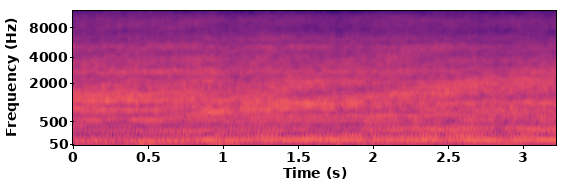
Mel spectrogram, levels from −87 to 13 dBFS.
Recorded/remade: remade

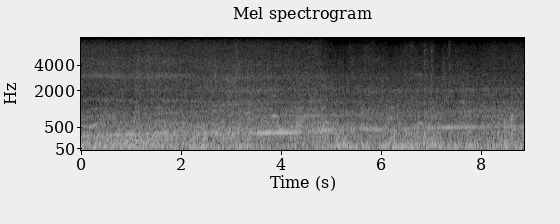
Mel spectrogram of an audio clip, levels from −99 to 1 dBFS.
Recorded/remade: recorded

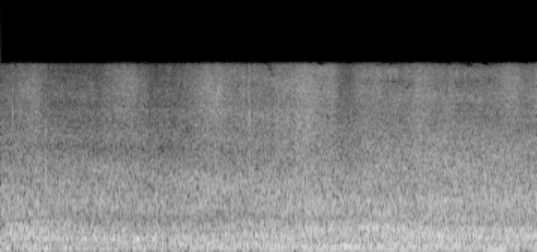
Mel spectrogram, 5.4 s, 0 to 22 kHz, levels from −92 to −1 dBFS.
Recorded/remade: recorded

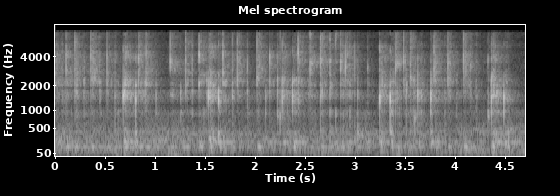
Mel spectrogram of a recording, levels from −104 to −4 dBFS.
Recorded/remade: remade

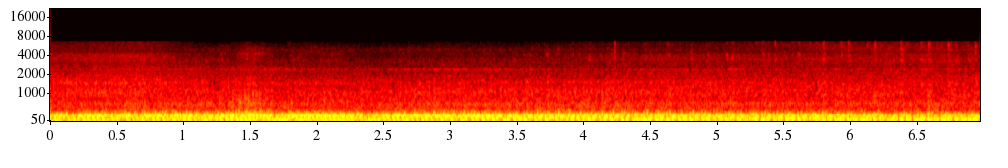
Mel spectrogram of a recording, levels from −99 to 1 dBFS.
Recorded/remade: remade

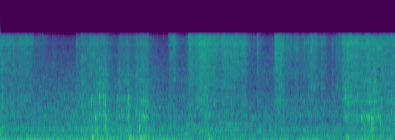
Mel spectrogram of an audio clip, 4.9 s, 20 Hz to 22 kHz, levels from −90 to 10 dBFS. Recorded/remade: recorded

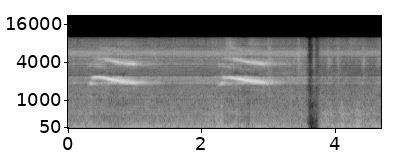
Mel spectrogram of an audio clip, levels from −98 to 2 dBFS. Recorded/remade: remade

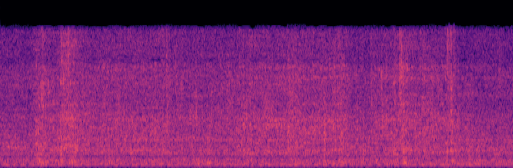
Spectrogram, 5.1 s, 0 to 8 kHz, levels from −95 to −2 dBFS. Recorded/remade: recorded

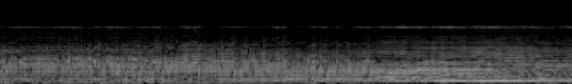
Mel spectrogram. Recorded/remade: remade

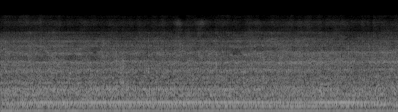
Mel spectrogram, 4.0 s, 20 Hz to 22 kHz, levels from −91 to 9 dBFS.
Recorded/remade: remade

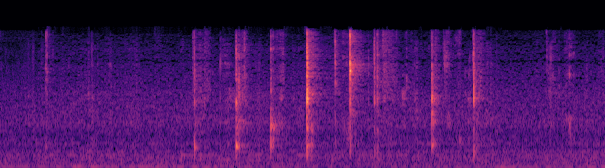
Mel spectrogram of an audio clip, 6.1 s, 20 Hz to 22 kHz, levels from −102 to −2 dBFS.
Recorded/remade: recorded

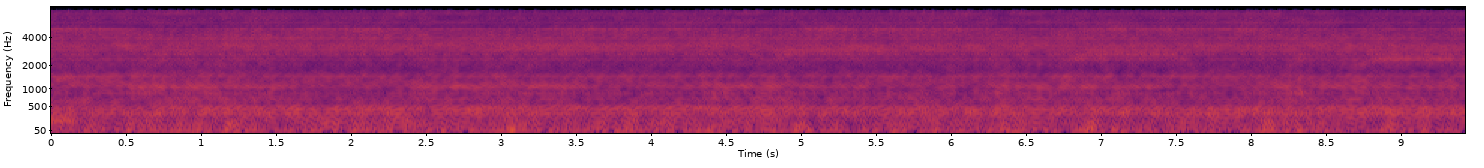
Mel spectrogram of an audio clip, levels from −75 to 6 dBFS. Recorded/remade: remade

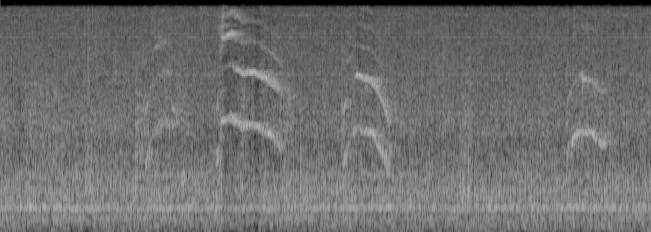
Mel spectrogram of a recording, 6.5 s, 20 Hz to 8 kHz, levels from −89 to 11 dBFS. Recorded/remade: remade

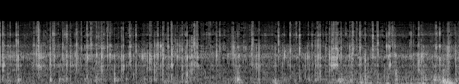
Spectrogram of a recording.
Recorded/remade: remade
